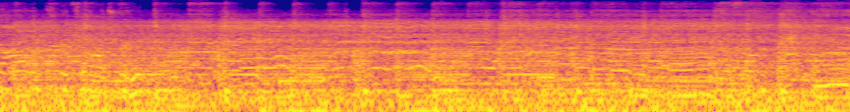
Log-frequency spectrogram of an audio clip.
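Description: Live country-rock band playing loud through an arena PA, an instrumental stretch carried by electric guitars over drums and bass.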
